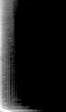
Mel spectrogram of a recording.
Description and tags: made by mixing synthesized sounds and self-recorded samples, compressed and EQ'd. this one's pretty old, i've used it to make a lot of different kicks.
